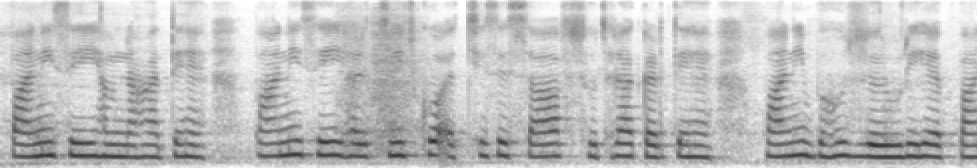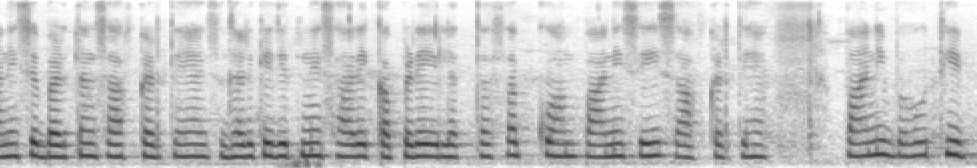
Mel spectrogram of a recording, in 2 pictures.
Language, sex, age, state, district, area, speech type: Urdu, female, 30-45, Bihar, Darbhanga, rural, spontaneous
